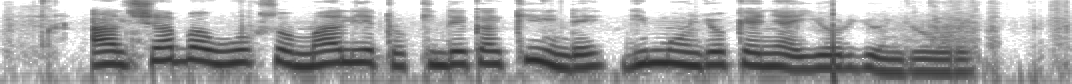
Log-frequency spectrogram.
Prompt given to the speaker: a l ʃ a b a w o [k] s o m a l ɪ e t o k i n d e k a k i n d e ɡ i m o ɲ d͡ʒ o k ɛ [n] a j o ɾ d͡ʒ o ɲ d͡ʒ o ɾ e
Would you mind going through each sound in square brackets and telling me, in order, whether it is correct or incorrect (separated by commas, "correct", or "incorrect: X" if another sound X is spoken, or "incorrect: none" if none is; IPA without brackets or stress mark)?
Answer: correct, incorrect: ɲ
